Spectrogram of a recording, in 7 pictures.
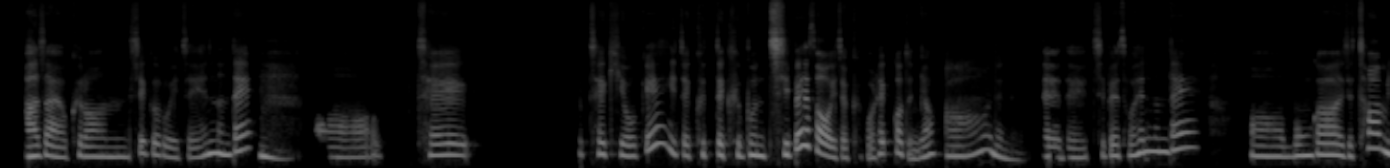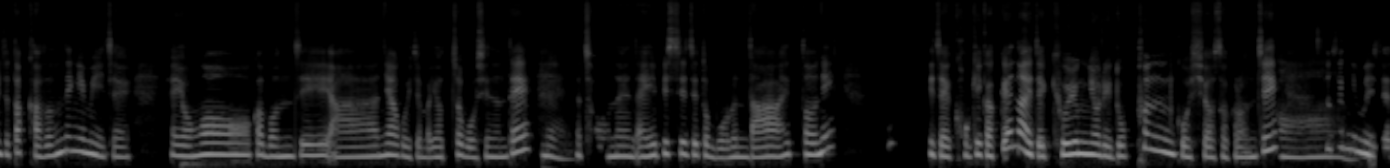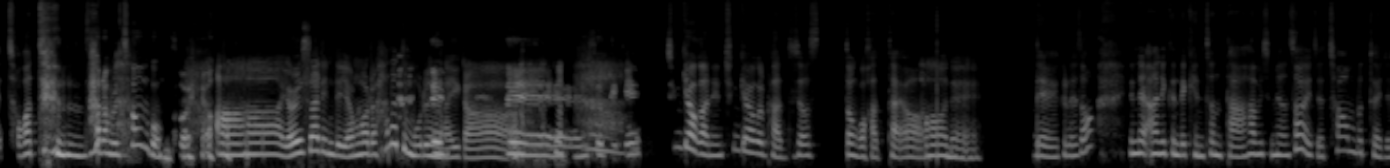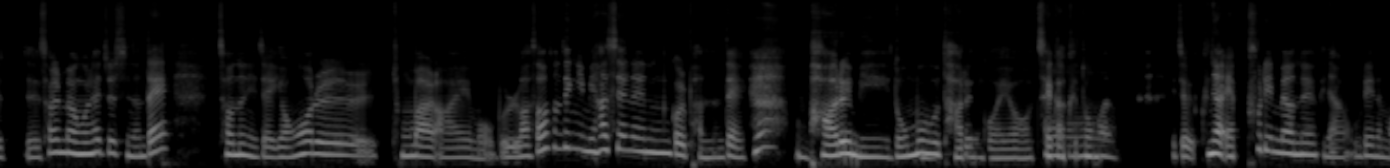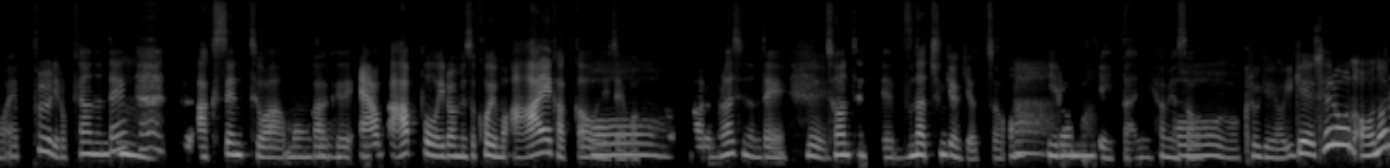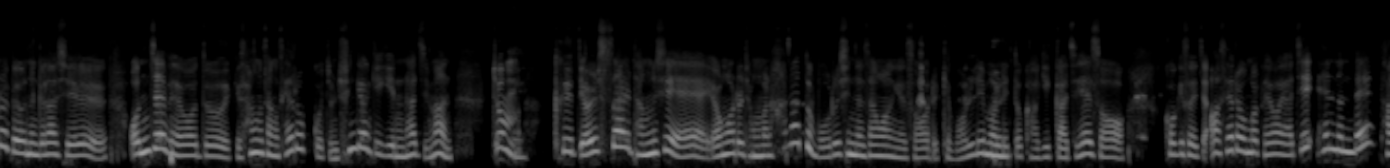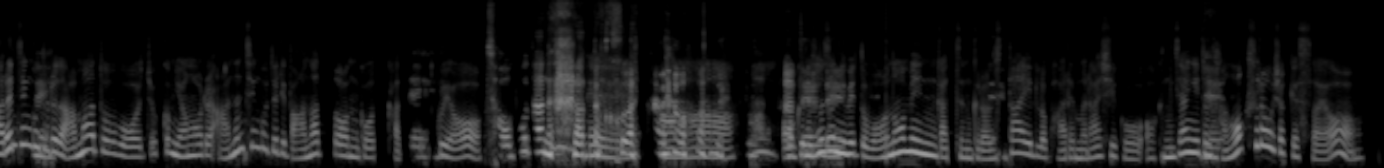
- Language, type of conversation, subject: Korean, podcast, 가장 기억에 남는 선생님 이야기를 들려줄래?
- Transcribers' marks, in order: other background noise; laughing while speaking: "저 같은 사람을 처음 본 거예요"; laugh; laugh; gasp; gasp; put-on voice: "app apple"; tapping; gasp; laugh; laughing while speaking: "알았던 것 같아요. 아 네 네"; gasp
